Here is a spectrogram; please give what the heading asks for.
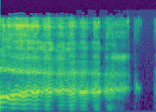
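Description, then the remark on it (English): A goat bleats once in a long, loud, quavering cry lasting over a second, then a brief faint bleat follows before it goes quiet. “Dude, there's nothing funnier than a fucking goat going for it.”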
